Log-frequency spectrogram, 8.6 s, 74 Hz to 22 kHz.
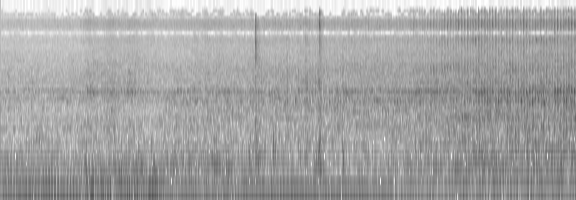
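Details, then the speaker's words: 1990 Land Rover Defender 200Tdi diesel, 174,000 miles, just started indoors after glow plugs, no warning lights, no smoke from tailpipe; steady even low rumble with no missing beats or knocks; normal diesel idle. "engines running nice and smooth and we're indoors here so there's no smoke no smoke coming out of the tailpipe either running nice and smooth"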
